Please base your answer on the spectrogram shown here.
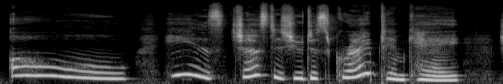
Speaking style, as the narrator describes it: she cried

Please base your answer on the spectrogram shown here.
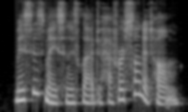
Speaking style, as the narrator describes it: she responded quickly

